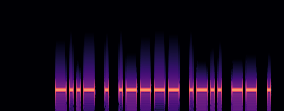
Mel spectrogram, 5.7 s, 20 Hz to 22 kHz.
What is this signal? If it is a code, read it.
Morse code, heard as a keyed tone, about 17 wpm, 700 Hz. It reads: XE1LME
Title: DXCC-100 Call Signs - 6 Characters - 17wpm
